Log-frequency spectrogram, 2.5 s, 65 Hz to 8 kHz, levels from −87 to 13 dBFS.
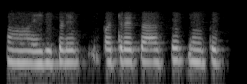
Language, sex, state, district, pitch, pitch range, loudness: Marathi, female, Maharashtra, Dhule, 235 Hz, 225-240 Hz, -26 LUFS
